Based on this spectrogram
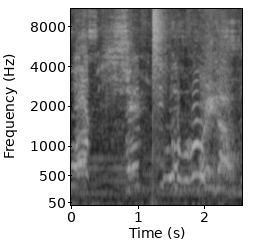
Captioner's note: slap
